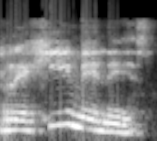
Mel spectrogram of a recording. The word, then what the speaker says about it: regímenes: J igual en Espécimen cuando se pluraliza para que siga siendo esdrújula el acento pasa de la sílaba p a la sílaba así entonces aquí es regímenes regímenes ya es regímenes la la tilde en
